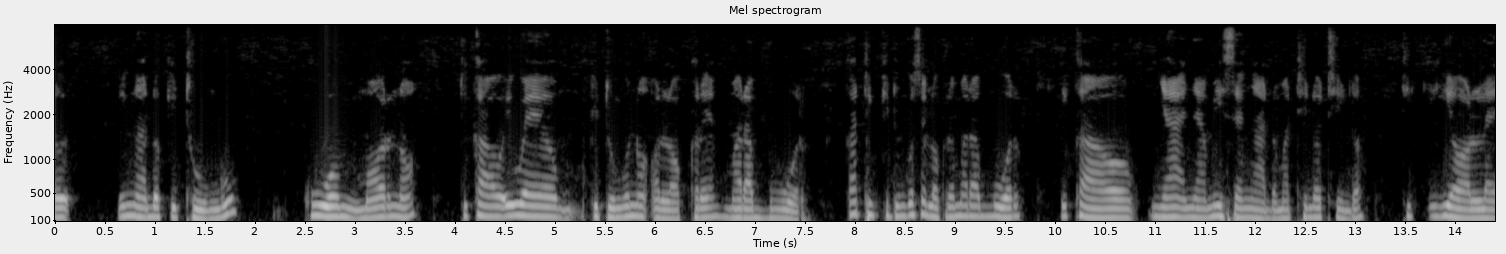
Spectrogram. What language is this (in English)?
Luo (Kenya and Tanzania)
